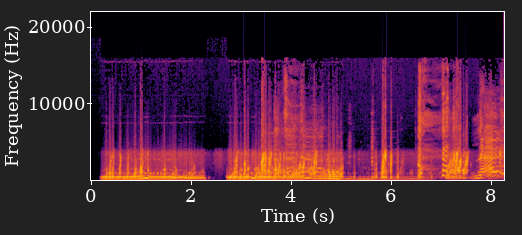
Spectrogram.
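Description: Someone gargles water while carrying the melody of Silent Night, the bubbly throat sound rising and falling in pitch through several sustained phrases with a brief pause, ending in choppier gurgles.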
